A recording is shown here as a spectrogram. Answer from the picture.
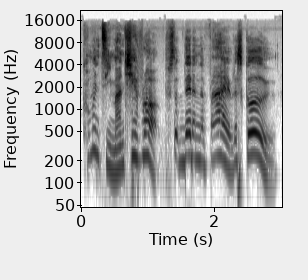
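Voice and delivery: loud, high pep talk; rally him like a coach; cheering up a friend. Real, not acted. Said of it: "I've been trying to cheer him up".

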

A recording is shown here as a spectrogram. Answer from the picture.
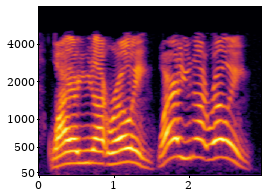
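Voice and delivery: loud, high frustrated shout; yelling at the TV. Retold or imitated. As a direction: yell at the screen in frustration. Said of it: "yelling at Jon to run".

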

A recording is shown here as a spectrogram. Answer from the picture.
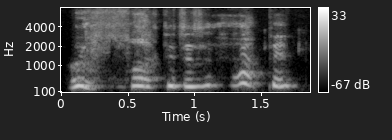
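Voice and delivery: mock sobbing lament; mock despair. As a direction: imitate a heartbroken voter. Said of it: "Hillary fans in New York just like".

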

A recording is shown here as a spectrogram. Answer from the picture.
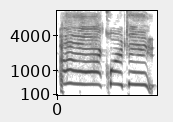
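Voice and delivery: very high falsetto squeal; squeaky falsetto. Pretend. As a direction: shriek it high like a cartoon. Echoing the silly voice.

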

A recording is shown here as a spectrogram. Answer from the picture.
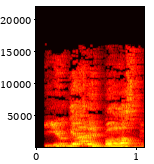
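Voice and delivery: high little robot voice; chirpy droid sidekick. Acted.

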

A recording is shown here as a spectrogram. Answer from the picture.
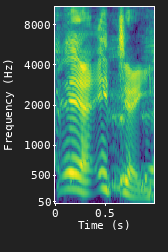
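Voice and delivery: laughing fake southern accent on "Itchy", drawn out and slipping; a botched Southern drawl that drifts into some other accent; mock southern accent. Shown as a demonstration. Insisting on the name to a friend in a laughing fake southern accent. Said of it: "That went into a weird other accent".

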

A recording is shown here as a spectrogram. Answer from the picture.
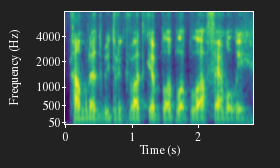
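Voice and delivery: lightly imitated Russian accent; low mock-Russian voice. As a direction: put on a slight Russian accent. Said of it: "the Russian accent".

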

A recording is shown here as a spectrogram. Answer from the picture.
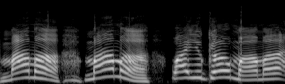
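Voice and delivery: put-on high child's voice crying out for her mother; little girl calling out. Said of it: "shouts of".

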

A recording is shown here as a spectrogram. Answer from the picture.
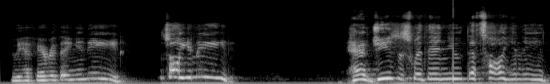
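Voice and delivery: ordinary delivery

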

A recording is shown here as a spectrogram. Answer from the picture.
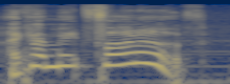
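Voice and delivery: high, whiny mock complaint; squeaky wounded protest; mock whine. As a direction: whine it like a hurt kid.

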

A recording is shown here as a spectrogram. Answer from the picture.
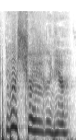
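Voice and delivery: high, excited moan of a line; breathy aroused voice. Acted. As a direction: gasp it out on the edge of pleasure. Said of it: "You, you say".

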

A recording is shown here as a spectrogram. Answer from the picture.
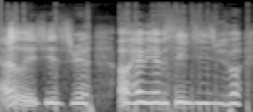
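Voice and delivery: very high, fast, silly mimicry; mocking imitation. Mimicking skeptics asking about seeing Jesus, mockingly. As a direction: gabble it in a squeaky mock voice.

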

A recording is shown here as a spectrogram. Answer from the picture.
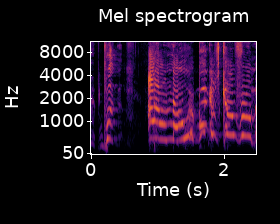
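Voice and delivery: high, cracking near-tears wail; mom breaking down. Retold or imitated. Worn-out mom answering her toddler, mock tearful wail. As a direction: imitate a mom at her breaking point, half crying. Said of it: "she just, like, broke down".

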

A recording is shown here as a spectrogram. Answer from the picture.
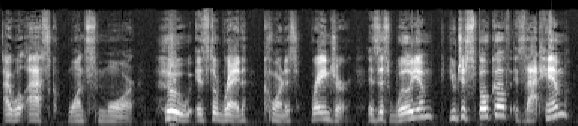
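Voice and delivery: mild demand, building from measured to loud. A narrator's reading. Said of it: "Jason demands".

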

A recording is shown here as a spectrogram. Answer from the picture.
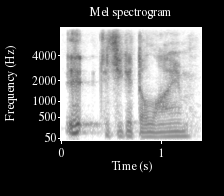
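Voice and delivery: mock sinister. Mock sinister shopping list.

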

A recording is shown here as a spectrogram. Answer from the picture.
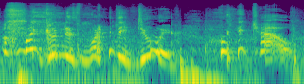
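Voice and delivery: high, loud incredulous laughter; laughing disbelief. Real, not acted. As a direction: laugh through it, amazed. Loud family noise upstairs.

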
